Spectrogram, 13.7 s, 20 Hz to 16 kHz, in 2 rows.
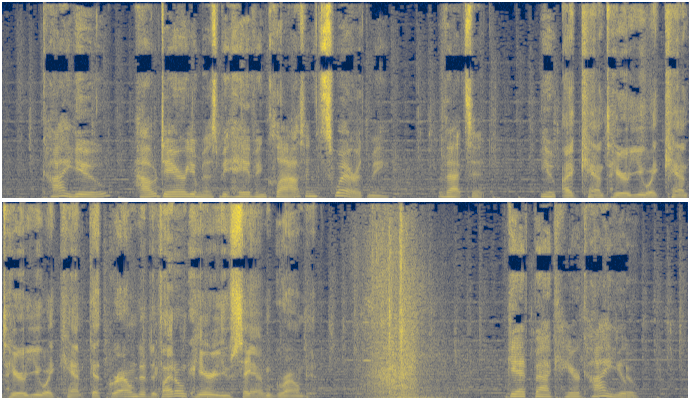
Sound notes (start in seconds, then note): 10.4 door closing; 10.4 swoosh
